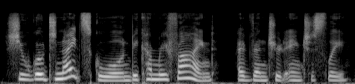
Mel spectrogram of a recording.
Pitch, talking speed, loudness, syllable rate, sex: 215 Hz, 205 wpm, -19 LUFS, 6.1 syllables/s, female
